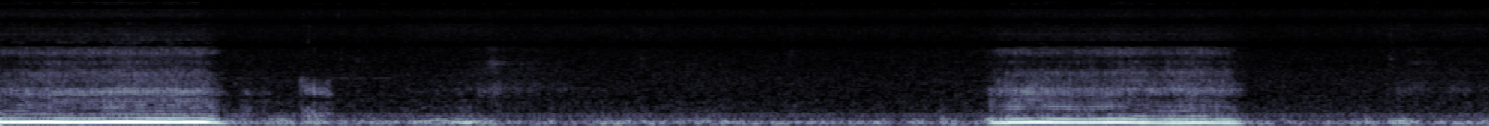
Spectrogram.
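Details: A dog snoring at Christmas: two loud, rumbling snores several seconds apart, with quiet breathing noise between them; ordinary snoring in a sleeping dog.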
